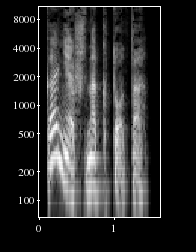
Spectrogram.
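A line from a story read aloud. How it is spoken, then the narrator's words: Snorted. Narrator (Russian): фыркнула избушка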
